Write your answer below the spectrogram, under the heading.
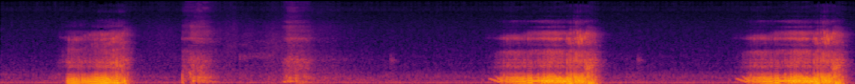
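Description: Loud, rattling snores on inhaling about every three seconds, with softer breathy exhales between, steady low room hum underneath.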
